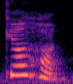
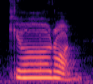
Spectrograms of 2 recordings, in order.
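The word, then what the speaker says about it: 결혼: Nah, kita bacanya itu bukan kyohon, tapi kita bacanya adalah kyoron. Jadi kita bacanya adalah kyoron. Ini L atau R.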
